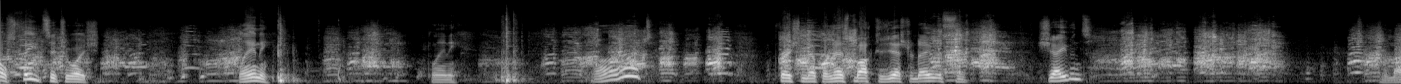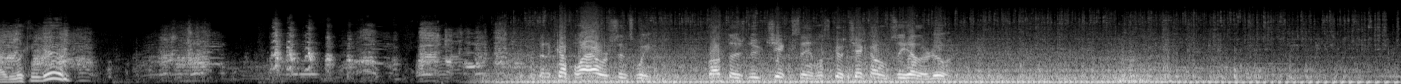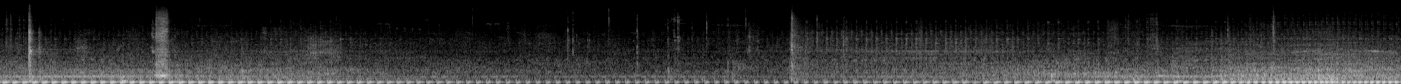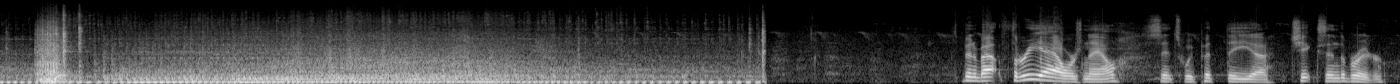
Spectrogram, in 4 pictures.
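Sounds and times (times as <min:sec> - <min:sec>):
vehicle engine running: 0:18.7 - 0:49.7.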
